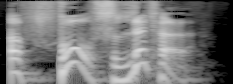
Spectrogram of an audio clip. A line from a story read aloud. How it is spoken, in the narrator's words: said Porthos indignantly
